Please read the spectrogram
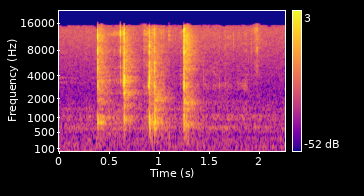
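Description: Four light clicks and scrapes within about a second as the mesh grille is handled and fitted back over the tweeter pod on top of a B&W 703 speaker.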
